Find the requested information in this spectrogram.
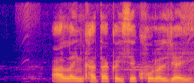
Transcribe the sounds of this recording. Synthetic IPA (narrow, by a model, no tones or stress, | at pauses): alːaɪnkʰat̪akəɪsekʰoləld͡ʒaːi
